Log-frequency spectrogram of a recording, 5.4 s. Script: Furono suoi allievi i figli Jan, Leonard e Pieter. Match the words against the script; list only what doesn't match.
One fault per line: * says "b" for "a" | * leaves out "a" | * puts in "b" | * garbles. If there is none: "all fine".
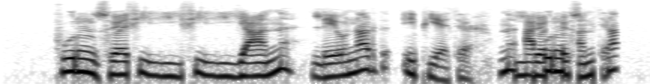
* says "figli" for "allievi"
* garbles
